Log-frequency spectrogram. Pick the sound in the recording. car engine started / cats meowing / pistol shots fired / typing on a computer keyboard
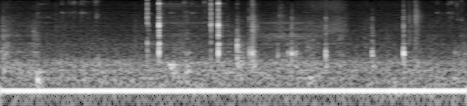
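typing on a computer keyboard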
